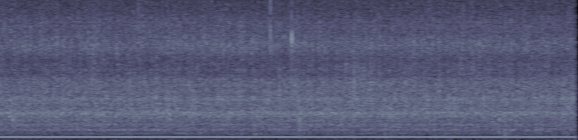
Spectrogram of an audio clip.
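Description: Boiled sulphur shelf mushroom pieces sizzling steadily in a frying pan, over a constant low hum.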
